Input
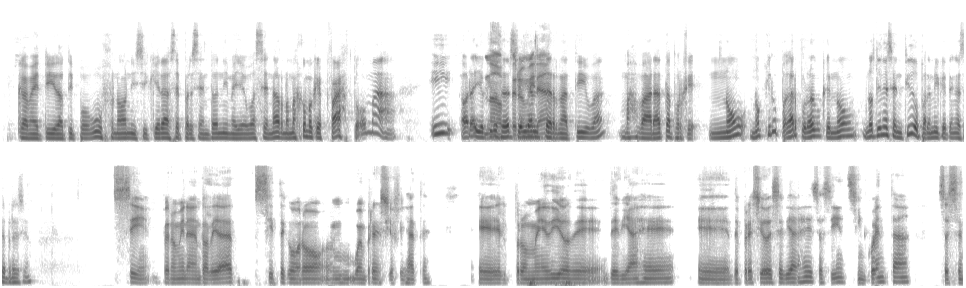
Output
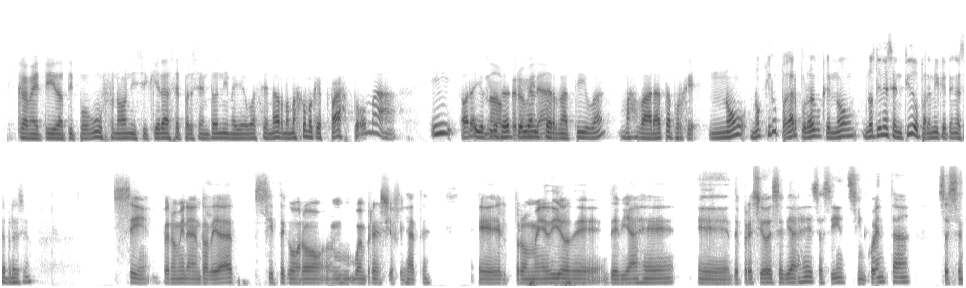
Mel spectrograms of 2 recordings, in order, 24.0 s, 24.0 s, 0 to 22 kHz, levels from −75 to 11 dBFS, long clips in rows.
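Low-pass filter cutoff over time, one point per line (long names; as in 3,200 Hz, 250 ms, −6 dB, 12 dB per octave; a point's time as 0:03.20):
low-pass filter 24 dB per octave
2,500 Hz
from 0:02.83 1,400 Hz
from 0:08.56 2,200 Hz
from 0:09.43 5,400 Hz
from 0:20.38 10,000 Hz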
